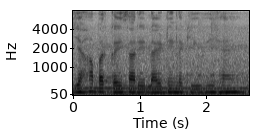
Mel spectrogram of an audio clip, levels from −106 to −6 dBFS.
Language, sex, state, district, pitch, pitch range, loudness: Hindi, male, Uttar Pradesh, Lucknow, 120 Hz, 115-125 Hz, -15 LUFS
